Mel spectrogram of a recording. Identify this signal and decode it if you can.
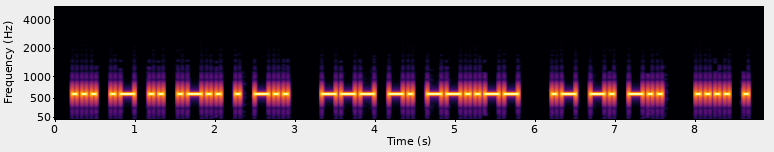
Morse code, heard as a keyed tone, about 20 wpm, 600 Hz. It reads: SAILED ON, AND HE
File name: cw-books / winnie-the-pooh / winnie-20wpm-page-0103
